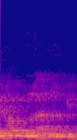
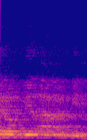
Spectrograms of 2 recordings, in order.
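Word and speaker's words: رَبِّ الْعَالَمِينَ: Tapi kalau kemudian tanpa alhamdulillah kan jadi Rabbul Alamin membacanya. Jadi alhamdulillahi Rabbil Alamin.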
